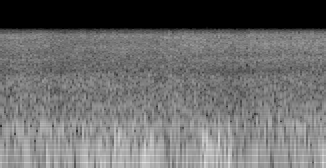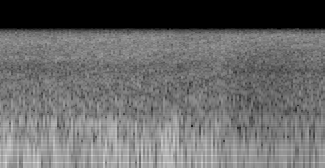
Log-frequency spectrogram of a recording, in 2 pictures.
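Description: Compressed-air paint spray gun hissing steadily as it sprays paint onto concrete, with an uneven low rumble underneath.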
